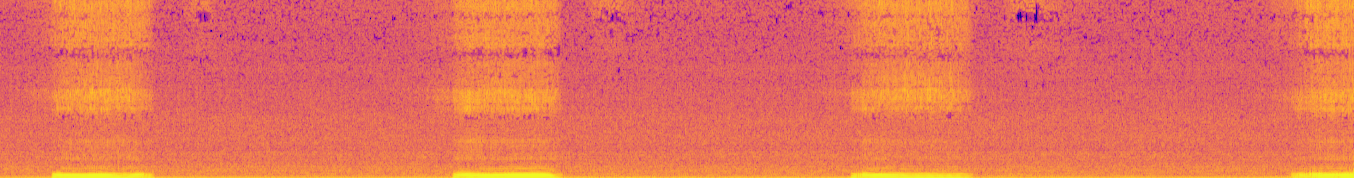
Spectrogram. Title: Dog snoring - to fall asleep - light rain - black screen - nature sounds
